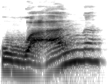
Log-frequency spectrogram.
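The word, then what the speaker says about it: 完: Le premier c'est one w a n 2e ton qui s'écrit de la manière suivante.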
